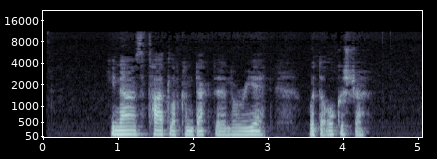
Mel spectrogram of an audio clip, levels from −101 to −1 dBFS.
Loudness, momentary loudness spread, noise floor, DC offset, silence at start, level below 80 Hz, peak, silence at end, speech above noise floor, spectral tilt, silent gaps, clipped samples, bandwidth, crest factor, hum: -27 LUFS; 10 LU; -71 dBFS; under 0.1%; 0.9 s; -54 dBFS; -6 dBFS; 0.75 s; 46 dB; -8 dB/octave; none; under 0.1%; 11 kHz; 20 dB; none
